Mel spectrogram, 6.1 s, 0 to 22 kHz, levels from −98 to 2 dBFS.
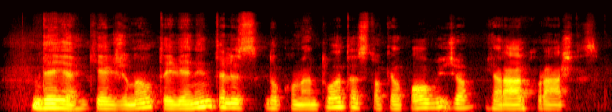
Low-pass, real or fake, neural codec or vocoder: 14.4 kHz; fake; codec, 44.1 kHz, 7.8 kbps, Pupu-Codec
